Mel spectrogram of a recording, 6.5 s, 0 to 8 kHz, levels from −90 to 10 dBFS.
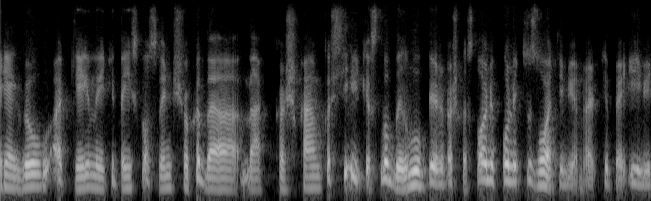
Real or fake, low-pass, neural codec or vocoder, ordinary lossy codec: fake; 7.2 kHz; autoencoder, 22.05 kHz, a latent of 192 numbers a frame, VITS, trained on one speaker; Opus, 16 kbps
